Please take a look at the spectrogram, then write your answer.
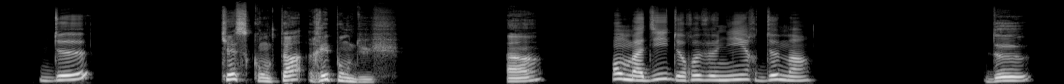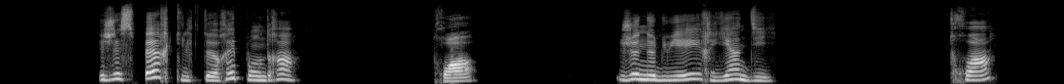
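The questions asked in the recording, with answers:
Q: Qu'est-ce qu'on t'a répondu?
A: 1: On m'a dit de revenir demain.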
